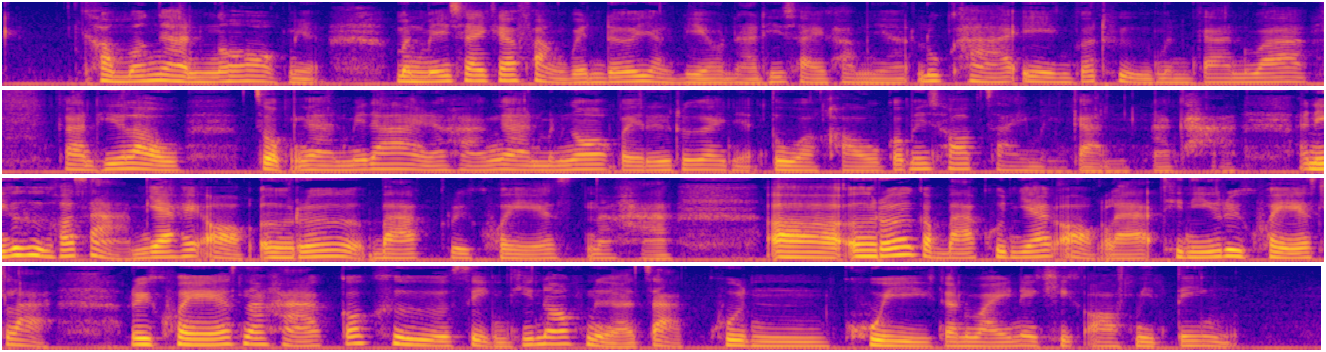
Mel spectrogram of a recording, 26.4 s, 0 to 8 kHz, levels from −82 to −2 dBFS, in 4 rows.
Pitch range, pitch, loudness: 140-190 Hz, 165 Hz, -20 LUFS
